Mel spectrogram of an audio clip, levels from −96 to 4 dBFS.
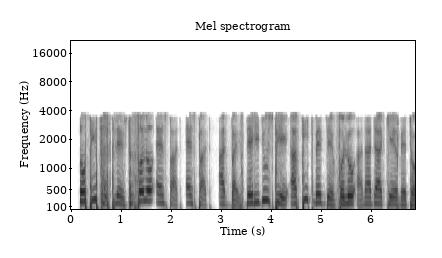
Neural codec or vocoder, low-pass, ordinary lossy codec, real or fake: autoencoder, 48 kHz, 32 numbers a frame, DAC-VAE, trained on Japanese speech; 3.6 kHz; MP3, 24 kbps; fake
